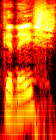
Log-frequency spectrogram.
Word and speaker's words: Gnys: And if you can remember those guys in Niagara Falls, Guys, just turn that U upside down into an N, and you've got my last name. So when you've got a name like Gnys, you need a really easy phone number now.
